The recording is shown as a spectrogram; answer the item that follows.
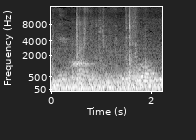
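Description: Low, indistinct voices murmuring in a large, echoing church, with short hissy consonant sounds about half a second and a second and a half in; the words cannot be made out.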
